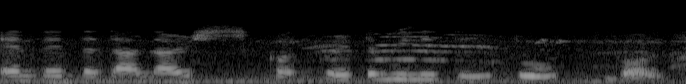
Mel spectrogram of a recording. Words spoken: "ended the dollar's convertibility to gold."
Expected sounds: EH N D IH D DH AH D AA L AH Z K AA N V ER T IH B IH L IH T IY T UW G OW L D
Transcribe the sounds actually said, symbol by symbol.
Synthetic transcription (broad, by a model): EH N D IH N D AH D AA L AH S K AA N P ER T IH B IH L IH T IY T UW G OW L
